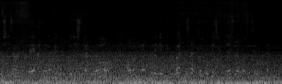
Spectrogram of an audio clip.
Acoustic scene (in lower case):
car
